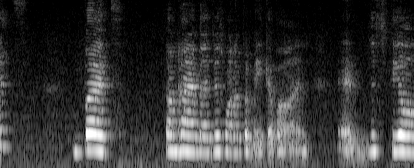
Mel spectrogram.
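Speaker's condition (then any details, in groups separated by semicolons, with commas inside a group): Spastic quadriplegic cerebral palsy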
